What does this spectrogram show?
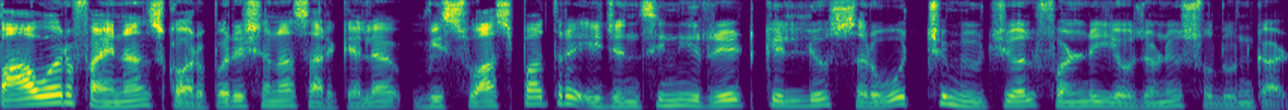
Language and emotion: Goan Konkani, neutral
